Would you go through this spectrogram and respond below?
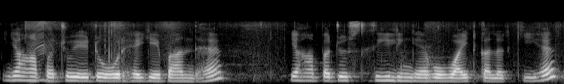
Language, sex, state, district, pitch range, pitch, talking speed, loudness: Hindi, female, Chandigarh, Chandigarh, 155-185 Hz, 170 Hz, 210 wpm, -16 LUFS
